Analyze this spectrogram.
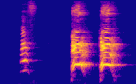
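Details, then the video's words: Jack Russell Terrier in a playful barking competition with its owner: one short bark, a pause, then two louder, fuller barks in quick succession, with nothing else in the background. "A BARKING COMPETITION With Our Jack Russell"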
